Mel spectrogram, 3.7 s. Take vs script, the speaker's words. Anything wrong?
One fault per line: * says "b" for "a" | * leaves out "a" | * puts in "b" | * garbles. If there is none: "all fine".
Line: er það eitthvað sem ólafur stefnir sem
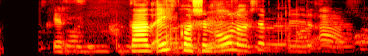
* says "að" for "sem"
